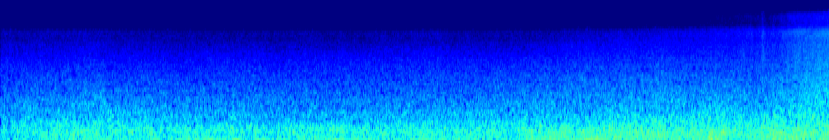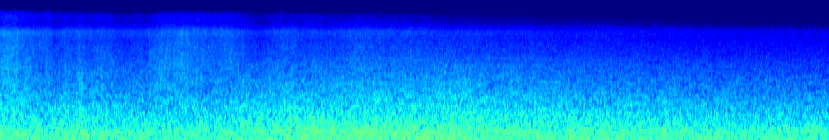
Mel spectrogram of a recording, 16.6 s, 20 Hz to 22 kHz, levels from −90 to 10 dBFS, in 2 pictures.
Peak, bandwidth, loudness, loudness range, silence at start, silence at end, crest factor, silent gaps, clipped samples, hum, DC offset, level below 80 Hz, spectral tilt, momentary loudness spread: -26 dBFS; 16 kHz; -43 LUFS; 7 LU; 0 s; 0 s; 16 dB; none; under 0.1%; none; under 0.1%; -54 dBFS; -5 dB/octave; 8 LU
